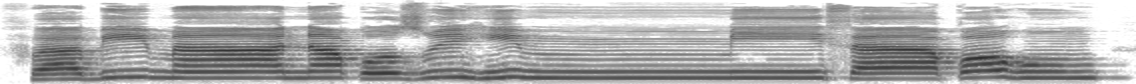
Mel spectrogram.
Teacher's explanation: हम पिछले मीम को अगले मीम में मदग़म करेंगे और हम यहाँ गुन्ना भी करेंगे। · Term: इदग़ाम शफ़ी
